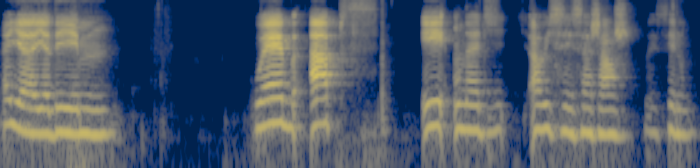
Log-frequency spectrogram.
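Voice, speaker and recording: A woman's voice: medium pitch, steady tone, unhurried, bright, forceful tone. A woman streaming a game, chatting casually in a rambling, self-mocking way, laughing often and swearing freely. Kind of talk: casual gaming livestream chat.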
